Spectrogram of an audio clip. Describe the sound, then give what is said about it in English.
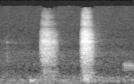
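Two quick, short sniffs through the nose, fairly soft, separated by a brief pause, with no talking, as someone sniffs to smell the air. “Like, if you sniff now, have a little sniff.”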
